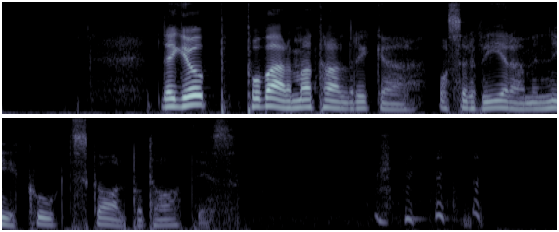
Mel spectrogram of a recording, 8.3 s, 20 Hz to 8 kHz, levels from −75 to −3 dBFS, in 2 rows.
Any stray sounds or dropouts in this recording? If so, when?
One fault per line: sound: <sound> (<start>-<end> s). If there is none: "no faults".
sound: laugh (6.9-7.8 s)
